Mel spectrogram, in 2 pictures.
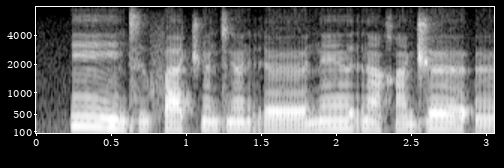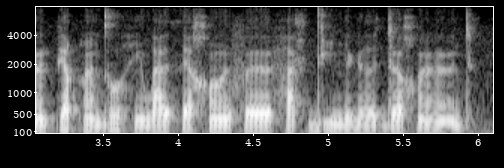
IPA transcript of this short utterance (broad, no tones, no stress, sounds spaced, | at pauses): ẽː d͡z ɯ f a t͡ʃ œ̃ d͡z œ̃ r œː n ɛ̃ː ə̯ r ã χ ã d͡ʒ œː ʔ œ̃ː pʲ ɯ q ɛ̃ d̪ o h ẽ w a ə̯ θ ɛ χ õ ə̯ f œː h a x d̪ i n e ɳ əː d œ χ œ̃ː d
